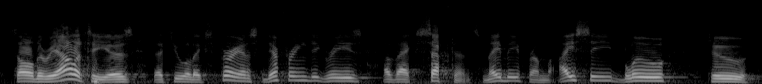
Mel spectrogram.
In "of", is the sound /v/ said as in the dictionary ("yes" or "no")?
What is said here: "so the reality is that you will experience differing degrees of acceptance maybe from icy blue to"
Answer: yes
